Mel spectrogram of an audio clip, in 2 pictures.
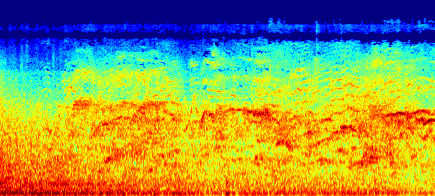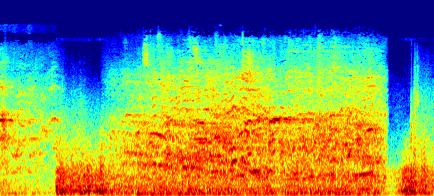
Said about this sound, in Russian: звуки разрывов, крики детей, бегущих в сторону бомбоубежища.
